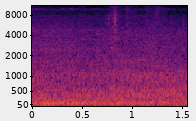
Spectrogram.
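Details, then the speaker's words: 2010 Dodge Charger 3.5 L V6 idling with a loose, uneven valvetrain rattle only at idle, not when revved; traced to worn rocker arms on the rear cylinder bank, not a lifter (no misfire). "so it's kind of like like that noise and it only does it at idle you don't rev up real loud when you speed up it just kind of rattles like that so mine was coming from the rear cylinder the rear set"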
